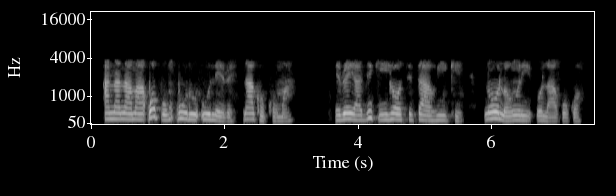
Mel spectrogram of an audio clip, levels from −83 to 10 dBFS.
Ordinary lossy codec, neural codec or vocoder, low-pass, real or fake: none; none; 3.6 kHz; real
